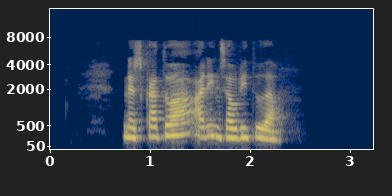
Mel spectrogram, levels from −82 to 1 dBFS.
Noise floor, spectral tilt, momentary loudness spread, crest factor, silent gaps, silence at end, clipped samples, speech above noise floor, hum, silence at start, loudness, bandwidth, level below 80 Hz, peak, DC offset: -49 dBFS; -5 dB/octave; 6 LU; 18 dB; none; 0.9 s; under 0.1%; 33 dB; none; 0.75 s; -16 LUFS; 7.8 kHz; -66 dBFS; 0 dBFS; under 0.1%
